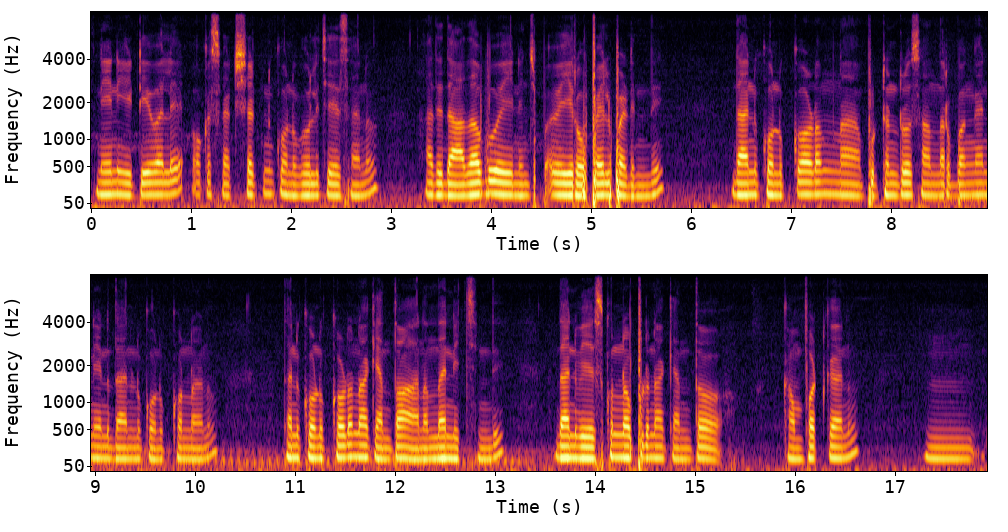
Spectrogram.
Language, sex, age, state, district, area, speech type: Telugu, male, 30-45, Andhra Pradesh, East Godavari, rural, spontaneous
